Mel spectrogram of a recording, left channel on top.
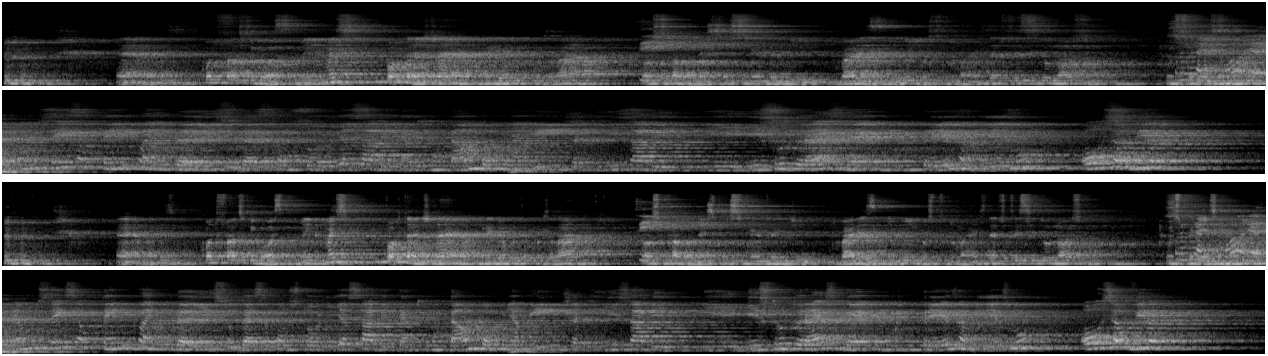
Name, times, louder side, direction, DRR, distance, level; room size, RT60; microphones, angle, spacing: voice 1, 0.0-0.8 1.1-6.1 6.4-11.0 11.6-12.8 17.7-17.8, right 1 dB, 45° right, -5 dB, 3.1 m, -28 dB
voice 2, 6.3-6.6 7.0-7.1 11.6-22.9 23.4-24.2, right 2 dB, 70° right, -3 dB, 2.7 m, -29 dB
18.5 x 11.5 x 6.5 m, 2.5 s
head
